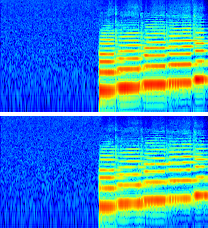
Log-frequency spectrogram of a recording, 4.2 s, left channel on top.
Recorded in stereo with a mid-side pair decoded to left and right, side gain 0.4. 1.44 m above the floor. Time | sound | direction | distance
2.0 | a flute | 45° left | 0.5 m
